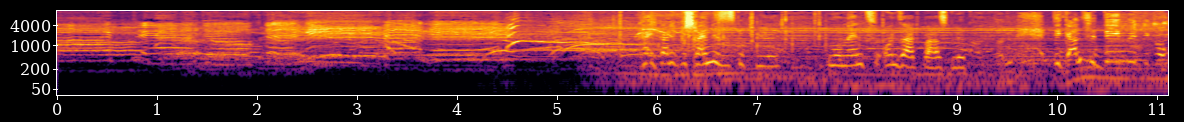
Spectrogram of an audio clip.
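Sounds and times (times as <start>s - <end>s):
large crowd cheering and whooping: 0.0s - 11.1s
applause: 5.2s - 8.4s
speech: 5.8s - 11.1s.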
